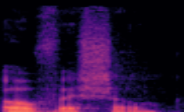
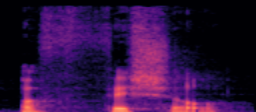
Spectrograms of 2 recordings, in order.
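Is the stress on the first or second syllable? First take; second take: first; second. First: The stress is on the first syllable. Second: The stress is on the second syllable. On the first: The speaker calls it wrong. "She pronounces the O as having the emphasis" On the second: The speaker calls it right. "the emphasis should be on the fish"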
